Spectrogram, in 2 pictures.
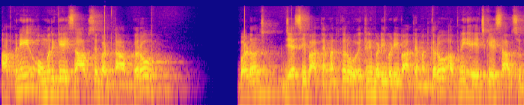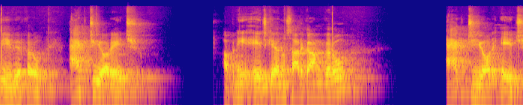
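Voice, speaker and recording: A man teaching English phrases in Hindi, coaxing viewers to repeat and saying each phrase very slowly for practice. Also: mid-range voice, expressive, echoey room. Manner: drills phrases slowly for repetition. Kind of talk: spoken English lesson.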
